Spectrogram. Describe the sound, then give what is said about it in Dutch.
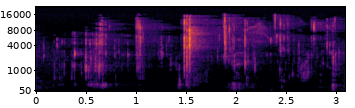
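Quiet sips from a large glass of a drink with lots of ice, with small clinks and crunchy clicks like ice shifting, broken by a louder slurp midway; no one speaks. “Ik ga even proeven. Ja, proef hem vooral. Ik neem zelf ook een slokje.”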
